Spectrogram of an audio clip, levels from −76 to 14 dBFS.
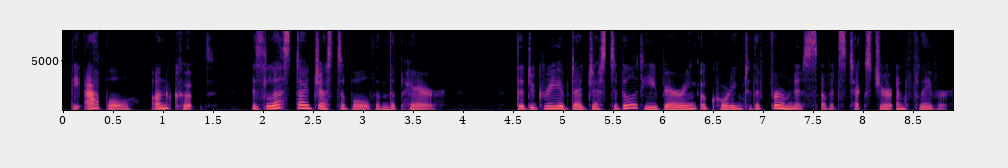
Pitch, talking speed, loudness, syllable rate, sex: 195 Hz, 155 wpm, -24 LUFS, 5.7 syllables/s, female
